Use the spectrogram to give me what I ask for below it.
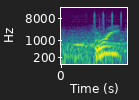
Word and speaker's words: Threet: Threet is spelled T-H-R-E-A-T, and his first name is Demetrius.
